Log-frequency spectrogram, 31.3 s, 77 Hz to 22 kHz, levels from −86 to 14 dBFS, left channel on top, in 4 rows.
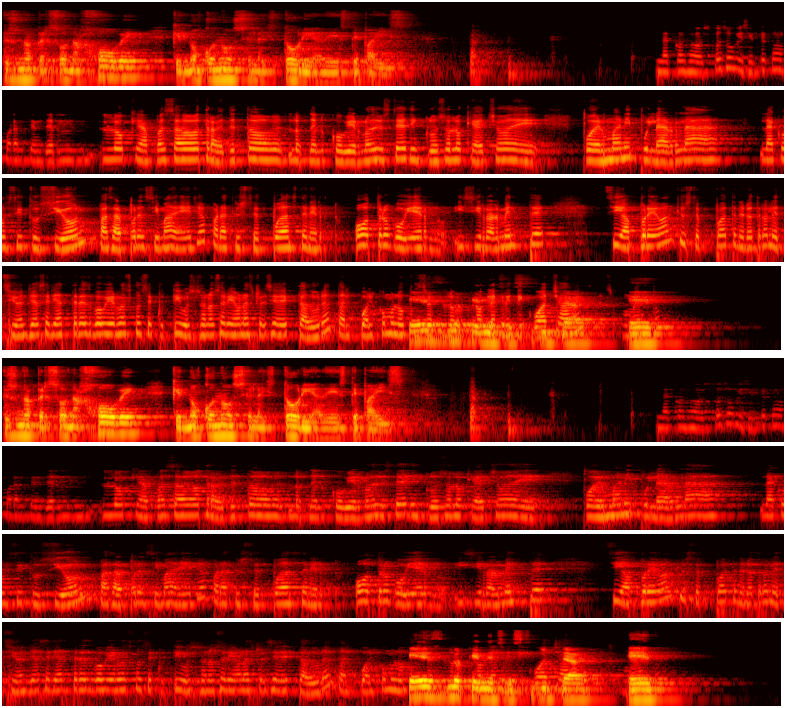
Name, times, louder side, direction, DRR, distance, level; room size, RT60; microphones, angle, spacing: voice 1, 0.0-4.0 4.7-4.8 27.5-29.3 29.7-30.0, right 5 dB, 70° right, 11 dB, 0.6 m, -27 dB
voice 2, 6.5-15.0 15.4-18.8 19.2-29.3 29.7-30.0, left 6 dB, 55° left, 11 dB, 0.4 m, -35 dB
7.3 x 4.6 x 7.1 m, 1.2 s
head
